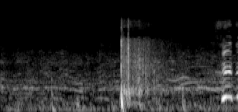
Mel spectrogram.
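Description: A single sharp gunshot-like crack rings out amid a crowd of students at a university in Bokkos, Plateau, Nigeria, followed by shouting voices and another loud burst near the end.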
